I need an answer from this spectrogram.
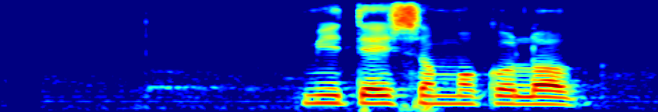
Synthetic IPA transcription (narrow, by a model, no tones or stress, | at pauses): mit̪jajsʌmːʌkolʌɡ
